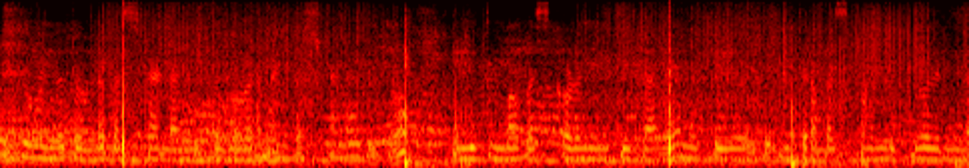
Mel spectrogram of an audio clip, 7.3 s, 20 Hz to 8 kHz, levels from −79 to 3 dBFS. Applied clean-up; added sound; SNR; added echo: none; Fireworks; 5 dB; none.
